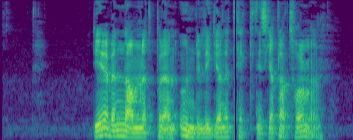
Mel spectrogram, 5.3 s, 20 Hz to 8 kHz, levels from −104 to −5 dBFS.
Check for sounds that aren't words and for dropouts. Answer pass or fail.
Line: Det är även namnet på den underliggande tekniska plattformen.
fail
